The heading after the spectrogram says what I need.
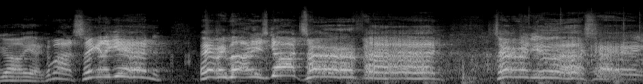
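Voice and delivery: high, slow mock crowd-pumping singer's shout; burned-out singer. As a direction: ham up a tired rock star working the crowd. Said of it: "the guy's like".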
